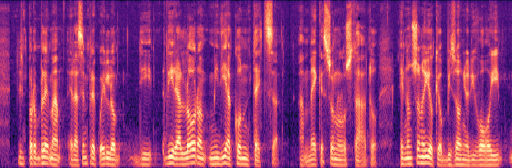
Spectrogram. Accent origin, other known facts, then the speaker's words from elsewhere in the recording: Sicily, Italy; io sono siciliano come lei, sappia che per fare qualcosa di utile per la nostra Sicilia io sono disponibile.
